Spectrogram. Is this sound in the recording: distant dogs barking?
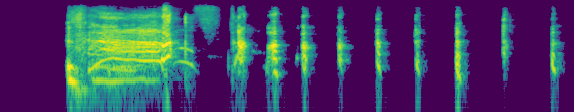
no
